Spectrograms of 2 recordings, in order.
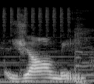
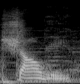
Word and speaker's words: Xiaomi: a lot of question Western bloggers were like pronouncing it jolly which makes it a bit classy to me you know it sounds classy Jean me or instead of Xiaomi okay so anyway so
